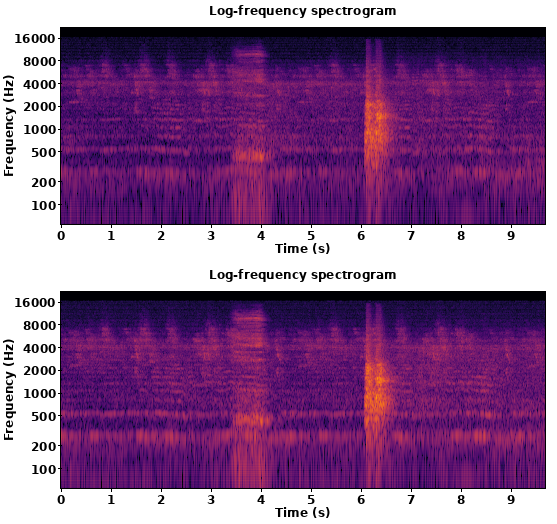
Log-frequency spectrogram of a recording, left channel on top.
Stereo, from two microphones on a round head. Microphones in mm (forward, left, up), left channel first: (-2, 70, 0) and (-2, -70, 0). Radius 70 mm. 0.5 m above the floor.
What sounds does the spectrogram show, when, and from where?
0.0 s an insect: 5° left (ahead or behind), 0.9 m
3.4 s breathing: 25° right (ahead or behind), 2 m
6.1 s a dog barking: 5° left (ahead or behind), 0.7 m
